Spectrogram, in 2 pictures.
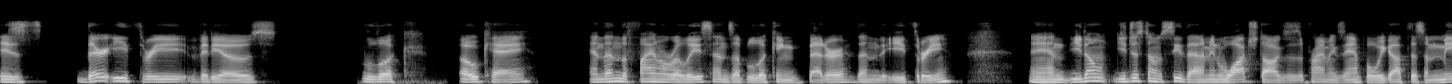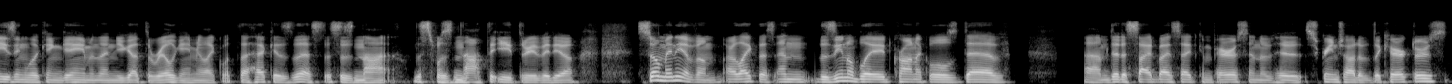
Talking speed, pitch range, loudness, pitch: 180 wpm, 100-120 Hz, -16 LUFS, 110 Hz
